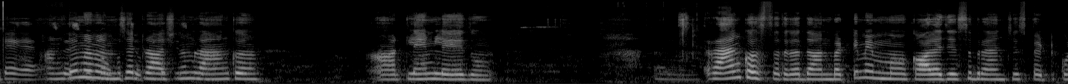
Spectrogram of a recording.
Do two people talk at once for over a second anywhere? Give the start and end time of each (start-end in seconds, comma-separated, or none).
0.6-2.1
